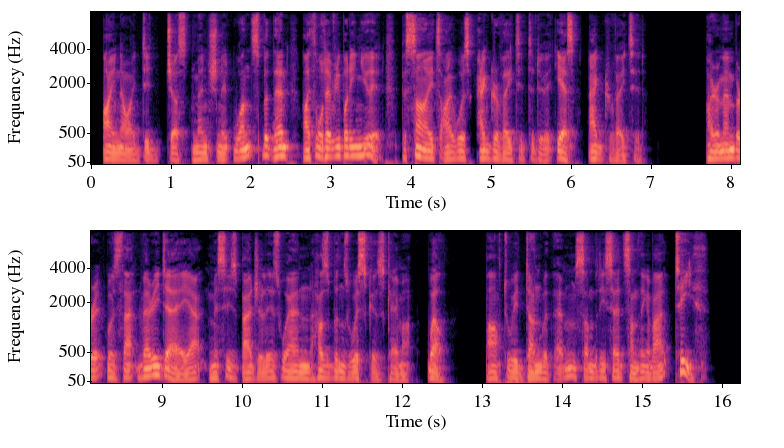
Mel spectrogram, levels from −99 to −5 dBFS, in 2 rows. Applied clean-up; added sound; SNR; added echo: neural mask model Resemble Enhance denoiser.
